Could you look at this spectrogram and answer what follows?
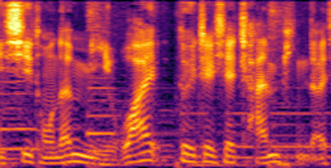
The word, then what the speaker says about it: MIUI: 在这里呢，统一给大家科普一下，这个系统呢，在小米之前的发布会上，雷军呢是把它念作了米 Y，当然米 Y 也就是对小米系统的正解了。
